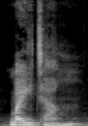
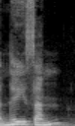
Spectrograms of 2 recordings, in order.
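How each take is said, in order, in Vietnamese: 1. Các từ được phát âm rõ ràng và đầy đủ. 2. Những âm đầu bị nói líu nhíu như cách trẻ mới biết nói. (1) "không rõ vành vạch như vậy" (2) "đại loại là"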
